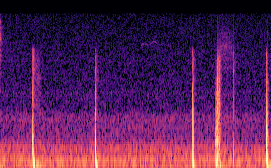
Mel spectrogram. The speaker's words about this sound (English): Getting a lot of static.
